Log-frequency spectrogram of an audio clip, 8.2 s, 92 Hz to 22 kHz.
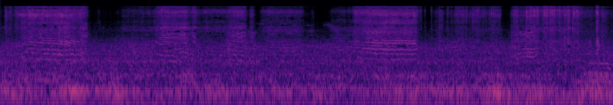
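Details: Trail camera recording from 17 June 2023 of bees collecting pollen: a dense, low buzzing drone with several insects swinging in and out of range, giving short louder swells.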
